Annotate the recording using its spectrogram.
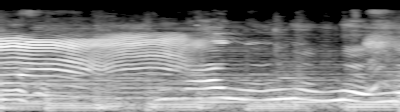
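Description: A baby crying: a long high wail that swoops down and back up in pitch, then carries on wavering.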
